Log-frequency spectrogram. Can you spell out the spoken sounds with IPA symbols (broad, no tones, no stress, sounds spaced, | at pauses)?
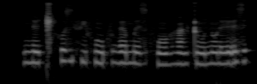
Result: n e ǁʰ ʊ z fʲ e f ũ f ɦ ɛ m e z f õ ɦ ã z ʈ ũ n õ ɾ e z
